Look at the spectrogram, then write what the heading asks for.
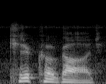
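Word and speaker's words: Kirkegaard: 제이콥 키르카드 이거 이 정도 스웨덴 이름 이 정도는 발음할 수 있어야 하는데 앞에다 액센트를 두고 키르카드 제이콥 키르카드라는 사람이 말하는데 시니어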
